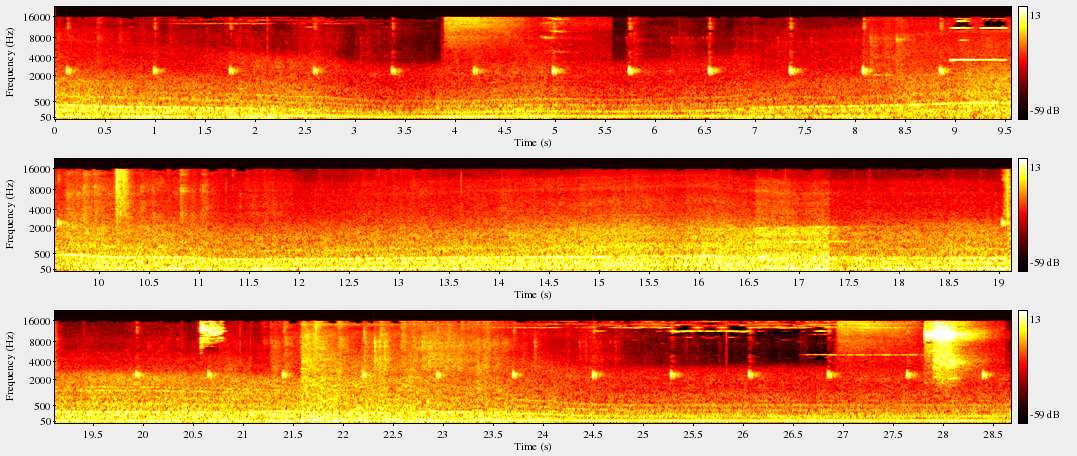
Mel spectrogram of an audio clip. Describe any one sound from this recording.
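A bus engine hums and its pitch rises and falls as the bus speeds up and slows down.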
